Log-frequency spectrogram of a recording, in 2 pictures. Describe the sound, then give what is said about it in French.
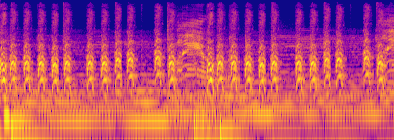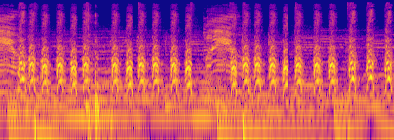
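Dogs' barks arranged into a song melody, with many short rhythmic yaps and woofs at varying pitches set over a steady musical backing, loud and evenly paced throughout. “Ici à Nostalgie, nos boules de poils chantent. Vous trouvez leur chanson, c'est gagné.”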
